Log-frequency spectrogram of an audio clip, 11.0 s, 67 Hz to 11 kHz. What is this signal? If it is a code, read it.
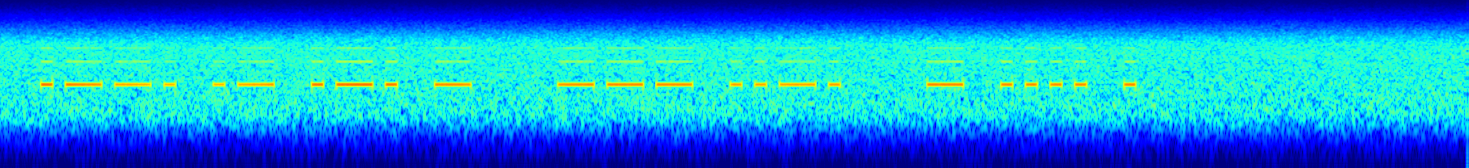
Morse code, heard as a keyed tone, machine-sent, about 13 wpm, 850 Hz, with radio static. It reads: PART OF THE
